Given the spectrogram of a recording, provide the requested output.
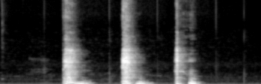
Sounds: Cough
